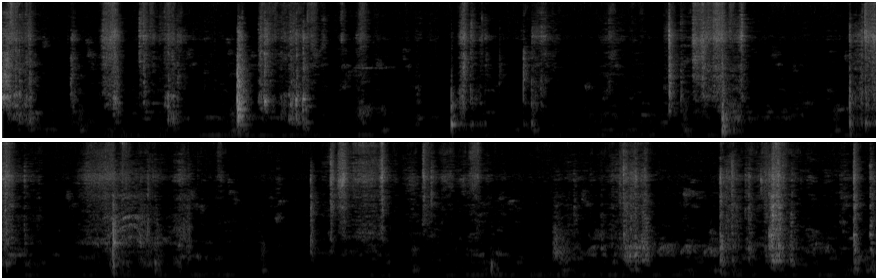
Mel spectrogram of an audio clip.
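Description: A metal scraper rasps across a plaster wall in short strokes.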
